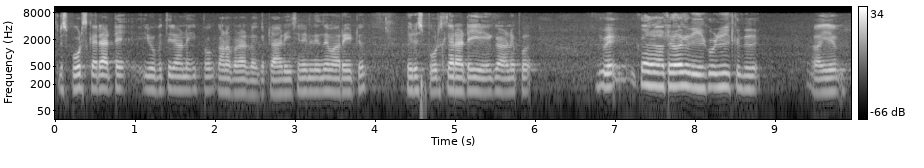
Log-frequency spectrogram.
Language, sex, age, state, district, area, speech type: Malayalam, male, 18-30, Kerala, Malappuram, rural, spontaneous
